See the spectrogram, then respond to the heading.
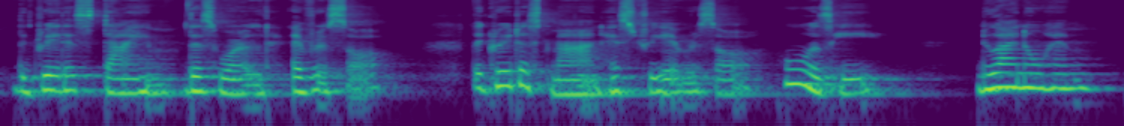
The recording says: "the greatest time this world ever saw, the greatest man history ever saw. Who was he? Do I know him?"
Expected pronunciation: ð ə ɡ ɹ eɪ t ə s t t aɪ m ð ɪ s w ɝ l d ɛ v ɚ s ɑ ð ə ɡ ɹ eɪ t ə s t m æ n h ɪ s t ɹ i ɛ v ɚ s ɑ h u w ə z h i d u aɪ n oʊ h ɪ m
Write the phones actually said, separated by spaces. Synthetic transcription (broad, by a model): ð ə ɡ ɹ eɪ t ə s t t aɪ m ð ɪ s w ɝ l d ɛ v ɚ s ɑ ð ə ɡ ɹ eɪ t ə s t m æ n h ɪ s t ɹ i ɛ v ɚ s ɑ h u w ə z h i d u aɪ n oʊ h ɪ m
